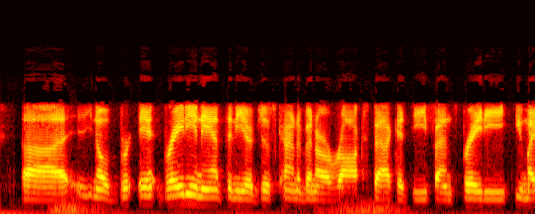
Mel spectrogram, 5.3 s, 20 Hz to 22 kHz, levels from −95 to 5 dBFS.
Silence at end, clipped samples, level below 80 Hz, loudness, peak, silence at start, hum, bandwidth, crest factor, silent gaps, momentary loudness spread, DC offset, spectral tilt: 0 s; under 0.1%; -58 dBFS; -21 LUFS; -6 dBFS; 0.2 s; none; 6.4 kHz; 18 dB; none; 6 LU; under 0.1%; -3.5 dB/octave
